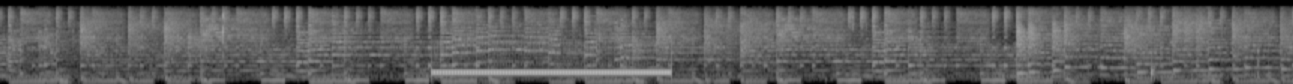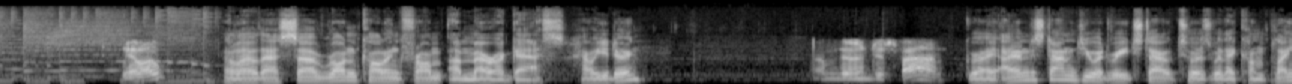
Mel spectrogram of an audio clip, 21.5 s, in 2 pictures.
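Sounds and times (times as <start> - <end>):
music: 0.0 - 14.2
telephone ringing while calling a home number: 3.6 - 5.6
speech: 11.8 - 16.2, 17.6 - 21.5.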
